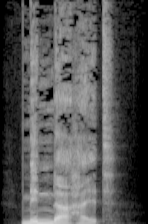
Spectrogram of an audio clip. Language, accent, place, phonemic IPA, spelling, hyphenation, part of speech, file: German, Germany, Berlin, /ˈmɪndɐhaɪ̯t/, Minderheit, Min‧der‧heit, noun, De-Minderheit.ogg
- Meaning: minority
